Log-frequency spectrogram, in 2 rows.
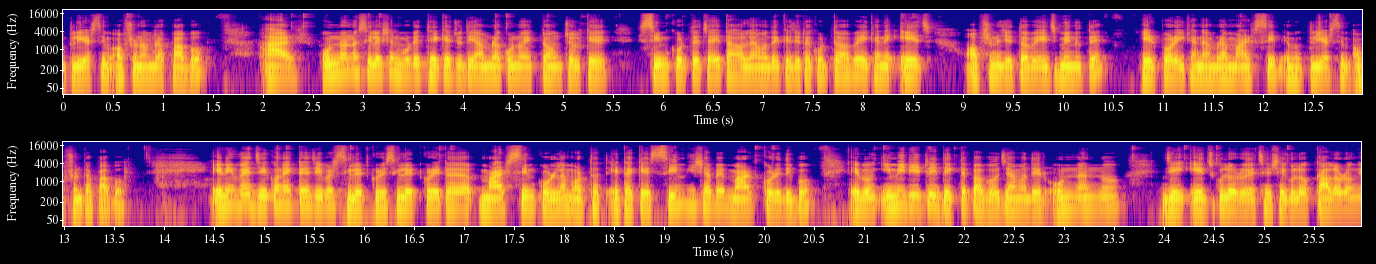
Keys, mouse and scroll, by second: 2.1 click, 2.8 click, 4.2 click, 4.8 middle click, 5.2-6.0 scroll up 1, 6.0-15.0 shift+middle drag, 15.0 click, 15.6 click, 20.4-21.0 scroll up 1, 21.0 click, 21.5 shift+middle click, 21.9-25.9 scroll up 1.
